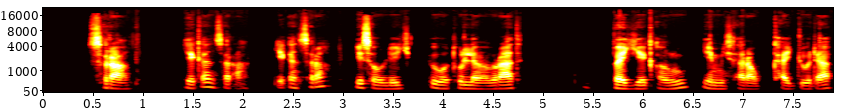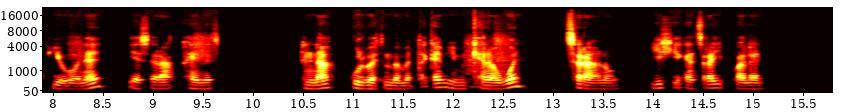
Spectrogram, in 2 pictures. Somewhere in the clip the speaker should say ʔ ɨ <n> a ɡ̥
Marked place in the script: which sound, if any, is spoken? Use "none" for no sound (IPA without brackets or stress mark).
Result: nː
